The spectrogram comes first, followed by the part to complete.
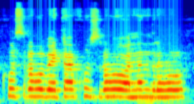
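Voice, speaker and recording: A woman's voice: high-pitched, monotone, moderate pace, a little mellow. A woman hosting a live stream, reading viewers' comments aloud and greeting and thanking each one by turn. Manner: friendly, repeats greetings and thanks. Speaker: livestream host.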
